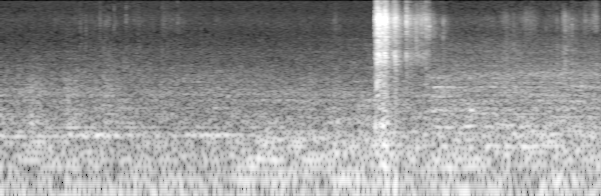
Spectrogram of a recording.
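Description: A brief rustle, about two-thirds of the way in, as a sewing pattern and fabric are handled; otherwise only faint room tone.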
